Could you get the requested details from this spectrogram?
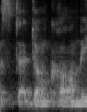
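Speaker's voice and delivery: normal talking voice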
